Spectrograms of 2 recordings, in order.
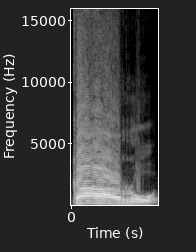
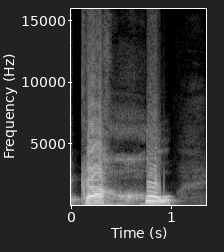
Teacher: RR aqui ó ele vai ser representação de um mesmo som ele é um único R um R mais longo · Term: R gutural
